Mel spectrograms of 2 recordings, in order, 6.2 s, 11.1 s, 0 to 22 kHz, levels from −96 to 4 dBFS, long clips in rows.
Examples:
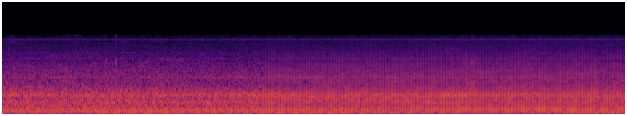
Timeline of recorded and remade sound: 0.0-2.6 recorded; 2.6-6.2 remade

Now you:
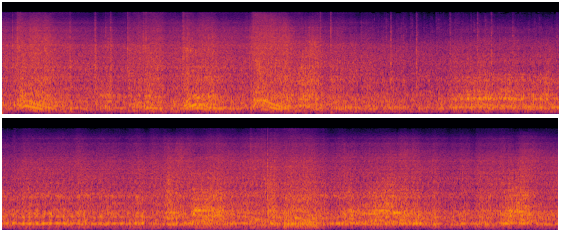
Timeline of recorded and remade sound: 0.0-3.7 remade; 3.7-5.7 recorded; 5.7-11.1 remade

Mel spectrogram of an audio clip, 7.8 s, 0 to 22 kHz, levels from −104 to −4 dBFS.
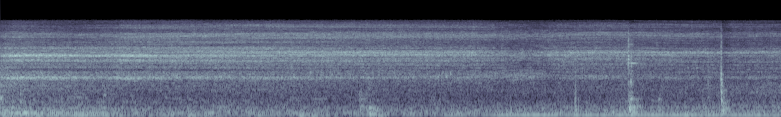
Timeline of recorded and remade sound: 0.0-7.8 recorded

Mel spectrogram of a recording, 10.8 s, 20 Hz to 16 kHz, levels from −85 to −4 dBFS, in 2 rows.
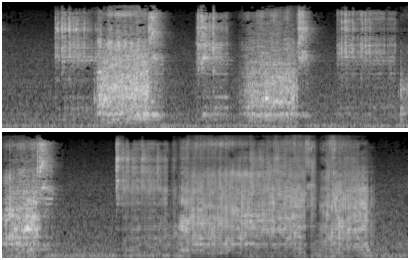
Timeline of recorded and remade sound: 0.0-7.0 recorded; 7.0-10.4 remade; 10.4-10.8 recorded

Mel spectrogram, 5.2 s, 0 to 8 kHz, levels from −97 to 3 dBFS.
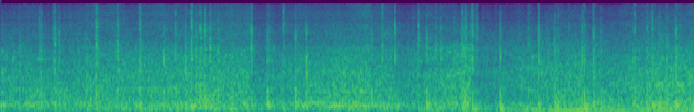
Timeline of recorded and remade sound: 0.0-0.6 remade; 0.6-1.5 recorded; 1.5-4.1 remade; 4.1-5.2 recorded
